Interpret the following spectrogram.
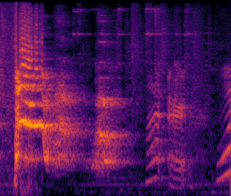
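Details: Schnauzer just back from hunting in the yard lets out one sharp, loud bark that falls off quickly, followed by a woman's voice asking what he is barking at.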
